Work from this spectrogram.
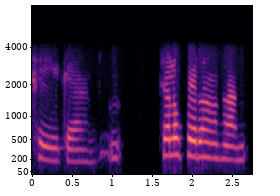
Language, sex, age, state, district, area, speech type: Punjabi, female, 30-45, Punjab, Fazilka, urban, conversation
